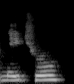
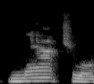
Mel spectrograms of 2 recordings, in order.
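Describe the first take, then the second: First: The first vowel is a long A sound. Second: The first vowel is a short A sound. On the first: The speaker calls it wrong. "not a long A sound. Not na, not natural" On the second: The speaker calls it right. "a short A sound. Natural, like apple"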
